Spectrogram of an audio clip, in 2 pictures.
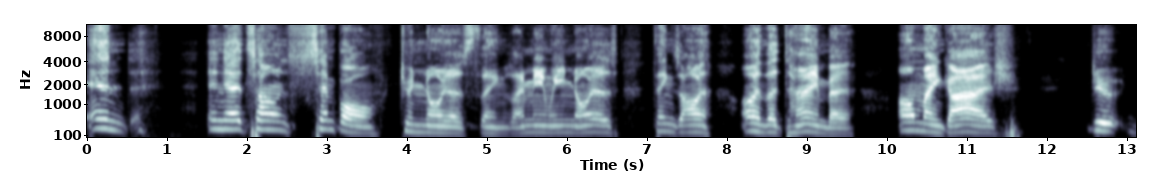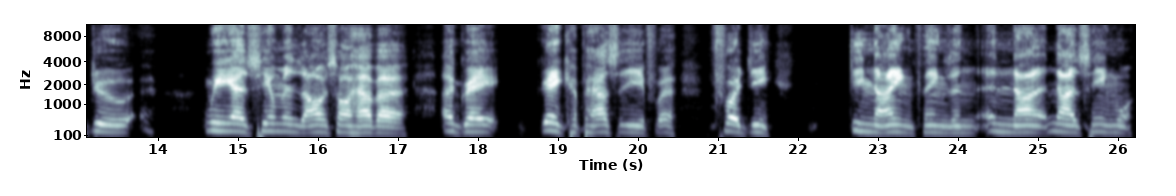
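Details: Adult male podcast host with a long-standing speech impediment he denied for years, present every time he speaks; speech impediment with word repetitions.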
